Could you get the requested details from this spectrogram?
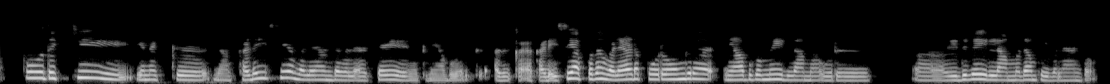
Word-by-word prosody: அப்போதைக்கு 295 Hz, -1 st, +1 dB, 0.6 s
எனக்கு 215 Hz, 0 st, -2 dB, 0.4 s
நான் 100 Hz, -1 st, -7 dB
கடைசியா 285 Hz, +7 st, +1 dB
விளையாடின 215 Hz, -2 st, 0 dB
விளையாட்டே 195 Hz, +3 st, -2 dB, 0.2 s
எனக்கு 95 Hz, -, -9 dB
ஞாபகம் 95 Hz, 0 st, -5 dB
இருக்கு. -, -, -13 dB
அது 180 Hz, -, 0 dB
க -, -, -1 dB, 0.2 s
கடைசியா 190 Hz, +10 st, +3 dB
அப்பதான் 255 Hz, -1 st, +2 dB
விளையாடப் 235 Hz, +4 st, +3 dB
போறோங்கிற 240 Hz, +2 st, +4 dB, 0.3 s
ஞாபகமே 220 Hz, +2 st, +1 dB
இல்லாம 195 Hz, -1 st, -4 dB
ஒரு 185 Hz, 0 st, -4 dB, 0.8 s
அ -, -, -6 dB, 0.4 s
இதுவே 220 Hz, +4 st, +3 dB
இல்லாமதான் 205 Hz, +1 st, -1 dB
போய் 190 Hz, -2 st, -3 dB
விளையாடினோம். 185 Hz, 0 st, -8 dB
215 Hz, 125 wpm, -17 LUFS, 195-245 Hz, 0.8 s, போறோங்கிற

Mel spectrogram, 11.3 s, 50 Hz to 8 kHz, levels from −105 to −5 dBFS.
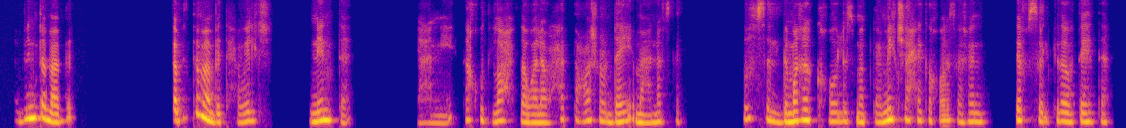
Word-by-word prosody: طَب 210 Hz, +6 st, -5 dB
أنت 285 Hz, +1 st, +9 dB
ما 230 Hz, -8 st, +5 dB
ب 280 Hz, +10 st, -6 dB, 1.0 s
طَب 230 Hz, -, +2 dB
أنت 285 Hz, +7 st, -5 dB
ما 290 Hz, -8 st, +9 dB
بتحاولش 205 Hz, +2 st, -5 dB, 0.4 s
إن 205 Hz, -, +4 dB
أنت 240 Hz, 0 st, +4 dB, 0.7 s
يعني 175 Hz, -1 st, -13 dB
تاخد 240 Hz, -3 st, -8 dB
لحظة 220 Hz, -2 st, -4 dB
ولو 185 Hz, 0 st, 0 dB
حتى 255 Hz, +6 st, -13 dB
10 230 Hz, +1 st, -5 dB
دقايق 200 Hz, +3 st, -1 dB
مع 185 Hz, -2 st, +1 dB
نَفْسك؟ 200 Hz, +1 st, -6 dB, 0.6 s
تفصِل 260 Hz, -7 st, -3 dB
دماغك 225 Hz, +5 st, +5 dB
خالص، 210 Hz, 0 st, -7 dB
ما 200 Hz, -, +2 dB
بتعملش 220 Hz, +6 st, +3 dB
حاجة 230 Hz, -1 st, -5 dB
خالص 235 Hz, 0 st, -6 dB
عشان 200 Hz, 0 st, -3 dB, 0.3 s
تفصِل 235 Hz, -2 st, -2 dB
كده 215 Hz, -1 st, -3 dB
وتهدى؟ 200 Hz, 0 st, -4 dB
215 Hz, 160 wpm, -24 LUFS, 200-240 Hz, 1.0 s, أنت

